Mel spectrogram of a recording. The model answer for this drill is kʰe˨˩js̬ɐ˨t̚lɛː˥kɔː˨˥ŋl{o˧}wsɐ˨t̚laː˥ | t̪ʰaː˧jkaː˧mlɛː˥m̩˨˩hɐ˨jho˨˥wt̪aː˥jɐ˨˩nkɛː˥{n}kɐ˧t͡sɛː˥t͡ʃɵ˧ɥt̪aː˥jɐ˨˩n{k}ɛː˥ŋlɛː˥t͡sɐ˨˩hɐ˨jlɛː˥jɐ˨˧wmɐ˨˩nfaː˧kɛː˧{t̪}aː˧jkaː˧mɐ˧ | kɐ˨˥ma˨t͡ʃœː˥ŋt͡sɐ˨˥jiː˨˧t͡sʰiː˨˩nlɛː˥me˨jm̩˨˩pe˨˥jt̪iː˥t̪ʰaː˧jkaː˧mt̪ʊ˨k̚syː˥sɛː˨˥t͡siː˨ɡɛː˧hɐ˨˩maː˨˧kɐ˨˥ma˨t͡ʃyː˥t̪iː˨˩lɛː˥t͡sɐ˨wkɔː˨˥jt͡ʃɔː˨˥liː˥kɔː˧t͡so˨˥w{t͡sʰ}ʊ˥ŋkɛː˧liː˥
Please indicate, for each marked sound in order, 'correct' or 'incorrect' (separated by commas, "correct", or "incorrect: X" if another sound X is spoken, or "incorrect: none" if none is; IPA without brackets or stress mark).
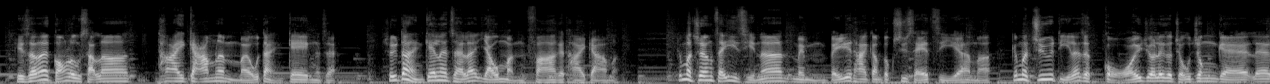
correct, incorrect: ŋ, correct, incorrect: t̪ʰ, incorrect: t͡s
